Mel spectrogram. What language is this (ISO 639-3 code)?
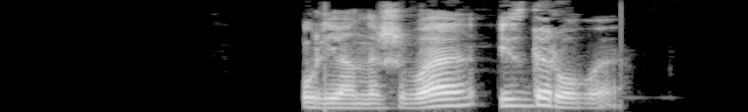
bel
